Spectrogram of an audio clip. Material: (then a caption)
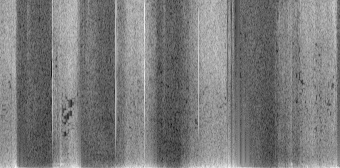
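Synthetic fur. Long patterned acrylic nails scratch and rub over the top and sides of a fluffy synthetic faux fur microphone windscreen. The result is a series of deep, muffled swishing rubs in separate passes, rising and fading with short quiet gaps between them, with a boomy low thump and almost no bright detail.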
